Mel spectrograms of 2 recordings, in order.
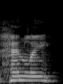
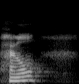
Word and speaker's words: Henle: the loop of Henley it should be pronounced Henley I understand not henel um is the loop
